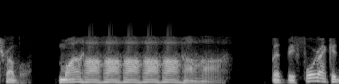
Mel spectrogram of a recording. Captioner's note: cackles maliciously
